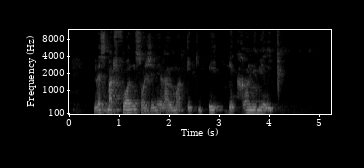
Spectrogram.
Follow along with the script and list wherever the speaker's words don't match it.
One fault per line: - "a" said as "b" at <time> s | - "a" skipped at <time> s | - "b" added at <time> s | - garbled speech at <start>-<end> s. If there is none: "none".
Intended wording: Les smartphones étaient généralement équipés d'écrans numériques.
- "étaient" said as "sont" at 1.4 s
